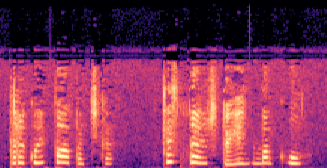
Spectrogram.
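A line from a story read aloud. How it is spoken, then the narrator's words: Sobbing. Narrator (Russian): всхлипнула она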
